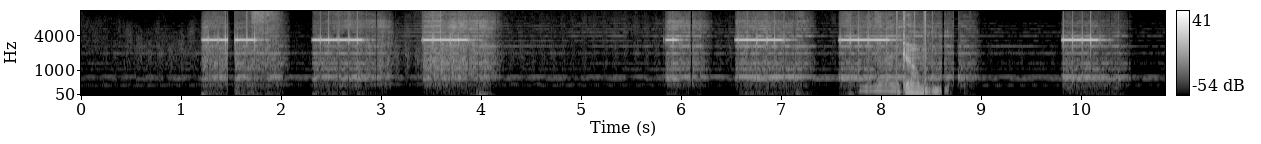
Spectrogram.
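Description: A household smoke alarm sounds in repeated bursts of shrill beeping, about eight separate chirping pulses spread irregularly, fairly loud and clear, with a brief rustle and a single spoken word partway through.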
